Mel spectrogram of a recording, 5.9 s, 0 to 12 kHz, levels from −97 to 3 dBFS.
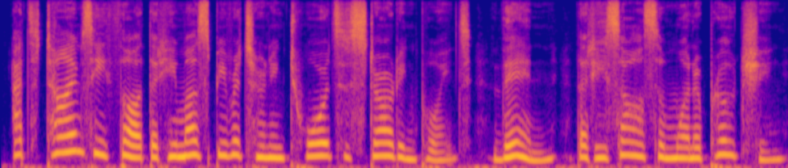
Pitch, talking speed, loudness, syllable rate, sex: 230 Hz, 205 wpm, -18 LUFS, 5.2 syllables/s, female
